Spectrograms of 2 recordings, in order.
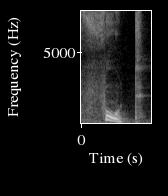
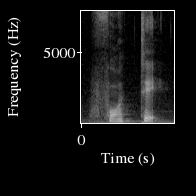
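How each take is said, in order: First: The word ends without a final vowel sound. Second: The word ends with a sounded final vowel. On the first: The speaker calls it wrong. "is not fort" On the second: The speaker calls it right. "The E comes in"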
